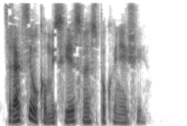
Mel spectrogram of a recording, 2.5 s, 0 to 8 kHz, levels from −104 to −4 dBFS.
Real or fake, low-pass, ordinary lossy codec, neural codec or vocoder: real; 7.2 kHz; MP3, 32 kbps; none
